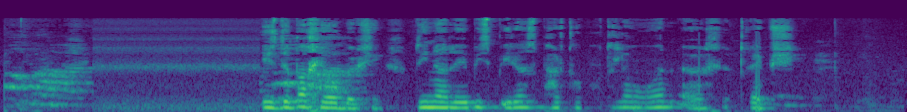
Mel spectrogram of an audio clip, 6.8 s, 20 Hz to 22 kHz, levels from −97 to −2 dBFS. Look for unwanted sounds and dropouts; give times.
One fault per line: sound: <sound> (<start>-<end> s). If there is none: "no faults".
no faults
